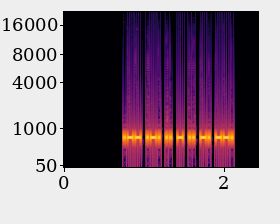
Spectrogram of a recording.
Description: Morse code, heard as a keyed tone, about 50 wpm, 700 Hz. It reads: WRITING
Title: Seven Letter Words - 50wpm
